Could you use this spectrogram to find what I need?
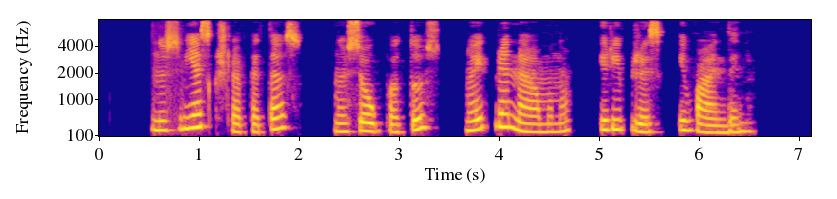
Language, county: Lithuanian, Kaunas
